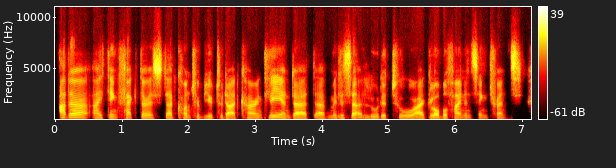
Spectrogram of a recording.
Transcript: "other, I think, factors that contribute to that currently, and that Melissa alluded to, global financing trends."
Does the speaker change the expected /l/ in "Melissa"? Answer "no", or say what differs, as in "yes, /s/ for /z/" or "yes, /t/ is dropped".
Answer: no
